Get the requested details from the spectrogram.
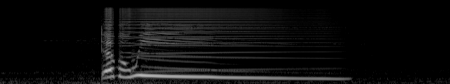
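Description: A bright magical chime rings out and slowly fades.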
